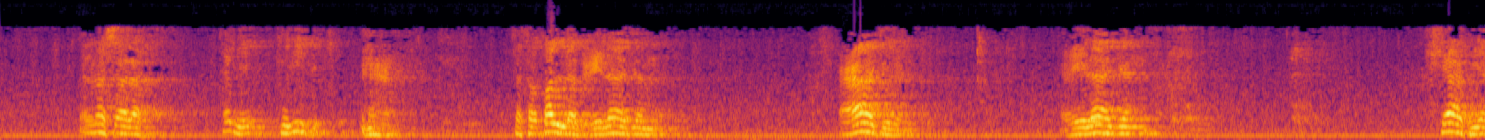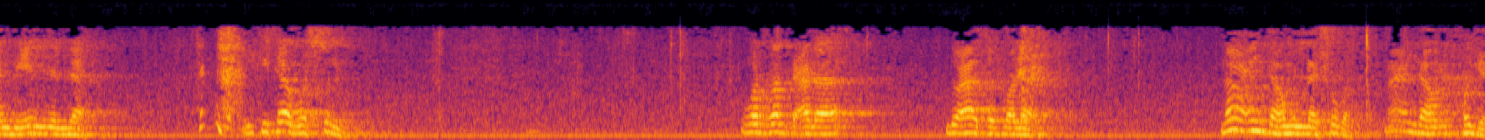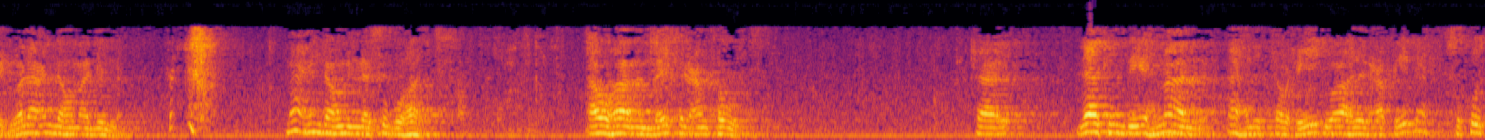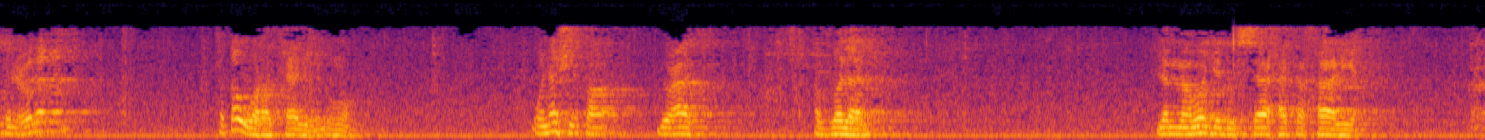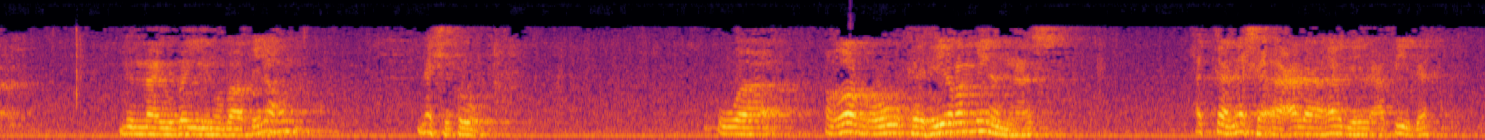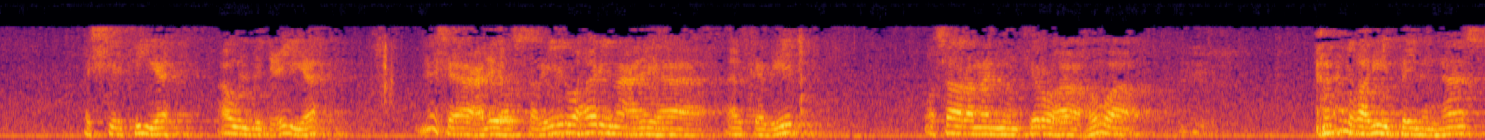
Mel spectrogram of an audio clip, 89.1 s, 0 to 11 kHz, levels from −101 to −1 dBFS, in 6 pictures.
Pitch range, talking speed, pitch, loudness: 125-165 Hz, 55 wpm, 145 Hz, -17 LUFS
